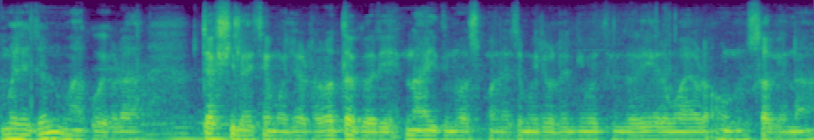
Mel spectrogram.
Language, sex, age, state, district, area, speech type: Nepali, male, 60+, West Bengal, Kalimpong, rural, spontaneous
